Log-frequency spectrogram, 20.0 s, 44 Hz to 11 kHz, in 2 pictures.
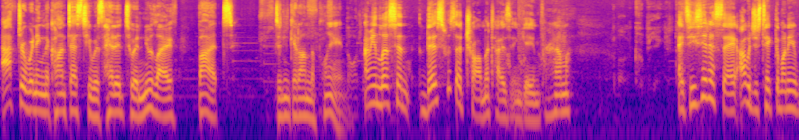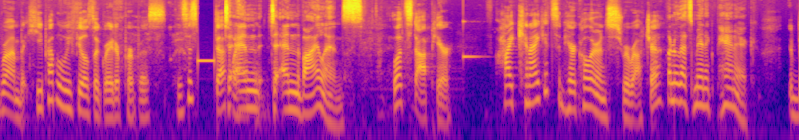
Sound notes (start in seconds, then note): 12.4 beep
